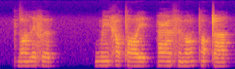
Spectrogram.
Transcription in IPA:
dˤẽðɛfə | wẽxʉ tˤe | ʕə̃sə̃ ðɔ̃lˠtˤẽʔʈa

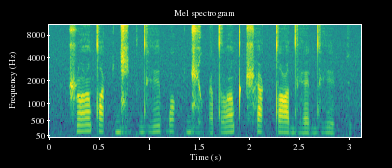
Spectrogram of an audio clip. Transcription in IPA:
ʈ͡ʂɔ̃ tˤɛkd͡ʑɪkdʱɪɓɔk d͡ʑɔɡɪtˤlẽtˤʈ͡ʂʰɛɡ tˤedʱɛ dʱɪk

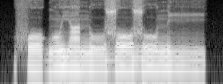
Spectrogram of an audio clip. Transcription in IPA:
foː˨ɡʷũ˦ jã˦nuː˨ zoː˦ zuː˦ niː˦˨

